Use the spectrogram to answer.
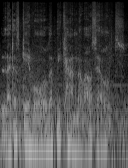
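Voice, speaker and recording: Someone speaks in a put-on character voice at a moderate pace. Loud background noise runs underneath. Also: man, very deep, low pitch for a man. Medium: machinima. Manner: warm, dignified.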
